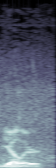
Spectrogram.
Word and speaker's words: Yeller: Old yellow refers to a dingy yellow curr dog with the same with the name acting as a double antandra for the dog's coat color pronounced yeller and its bark which sounds like a human yell.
